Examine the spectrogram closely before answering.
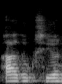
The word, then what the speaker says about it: aducción: de abducción a producción acá no está la letra e pero para pronunciarlo diferente se pronuncia aducción y abducción en el sentido del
